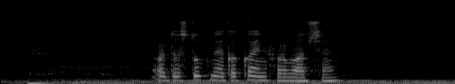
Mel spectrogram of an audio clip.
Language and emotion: Russian, neutral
